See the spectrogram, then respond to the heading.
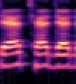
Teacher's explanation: श्वास घर्षण के साथ बाहर आती है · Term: स्पर्श संघर्षी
